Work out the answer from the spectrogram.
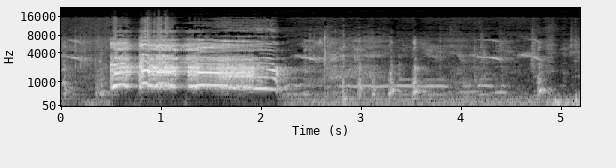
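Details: Golden Misri rooster crows loudly for about one and a half seconds in broken harmonic phrases, followed by soft clucks, faint small-bird chirps and low background noise.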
